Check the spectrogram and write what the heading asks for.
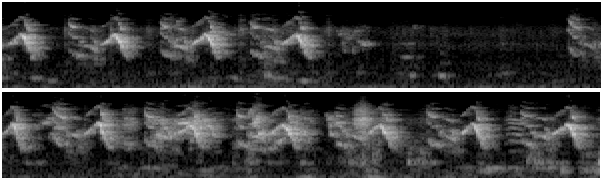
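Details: A male cockatiel courts a female, urging her to mate, with bouncy repeated whistled phrases about two per second, a short pause midway, then the same rhythmic warbling series resuming.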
